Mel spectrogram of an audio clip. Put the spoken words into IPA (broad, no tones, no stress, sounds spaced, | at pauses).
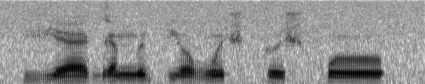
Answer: vʲ æ ɡ æ m ø pʲ ɔ v ɔ̃ ʃ k ɵ ʃ f ɔ̃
